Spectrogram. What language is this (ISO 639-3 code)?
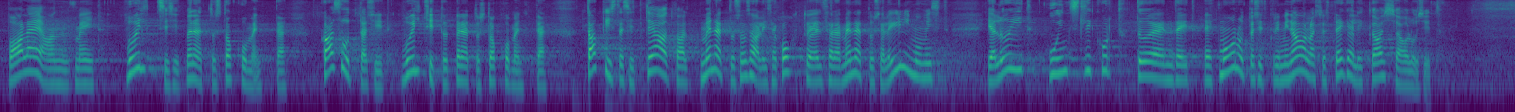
est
